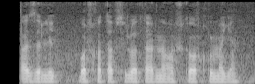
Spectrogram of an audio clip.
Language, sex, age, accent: Uzbek, male, 18-24, Qoraqalpog'iston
